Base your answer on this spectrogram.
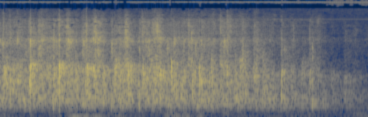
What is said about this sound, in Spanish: Por eso, un aplauso para aquellos que están en la reserva.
